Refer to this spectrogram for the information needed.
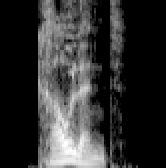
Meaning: present participle of kraulen
- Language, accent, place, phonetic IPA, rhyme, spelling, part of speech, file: German, Germany, Berlin, [ˈkʁaʊ̯lənt], -aʊ̯lənt, kraulend, verb, De-kraulend.ogg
